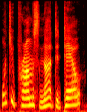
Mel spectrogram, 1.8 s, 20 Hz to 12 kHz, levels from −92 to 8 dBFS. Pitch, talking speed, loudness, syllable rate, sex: 230 Hz, 205 wpm, -17 LUFS, 4.9 syllables/s, female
